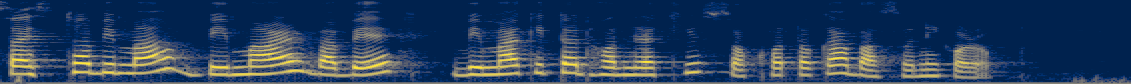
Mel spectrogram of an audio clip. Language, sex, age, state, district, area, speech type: Assamese, female, 30-45, Assam, Sivasagar, rural, read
